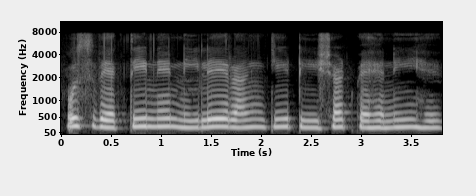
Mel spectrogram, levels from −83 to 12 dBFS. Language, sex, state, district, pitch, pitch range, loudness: Hindi, female, Maharashtra, Nagpur, 215 Hz, 200-230 Hz, -14 LUFS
